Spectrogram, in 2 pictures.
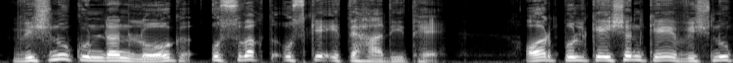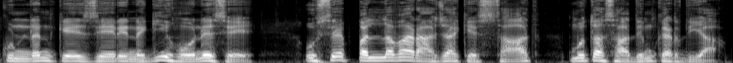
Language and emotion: Urdu, neutral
